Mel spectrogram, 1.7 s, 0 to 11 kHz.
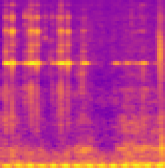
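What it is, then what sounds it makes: Ceramic mug. Clinking taps on a Wicked souvenir mug from the show, which has the words "one short day" printed inside the cup. A series of short, bright, glassy clinks rings near 3 kHz and dies away almost at once, over a soft low rumble.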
